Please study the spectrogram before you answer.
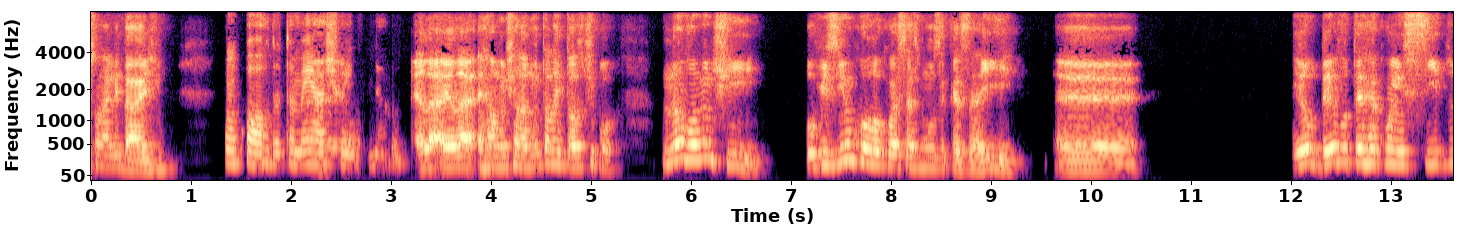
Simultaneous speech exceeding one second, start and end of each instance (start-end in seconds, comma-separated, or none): none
